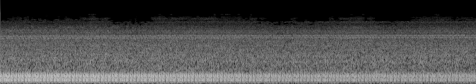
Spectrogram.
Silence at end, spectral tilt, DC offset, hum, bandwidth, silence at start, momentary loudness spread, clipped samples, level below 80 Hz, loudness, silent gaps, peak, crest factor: 0 s; -5.5 dB/octave; under 0.1%; none; 10 kHz; 0 s; 5 LU; under 0.1%; -46 dBFS; -20 LUFS; none; -6 dBFS; 14 dB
